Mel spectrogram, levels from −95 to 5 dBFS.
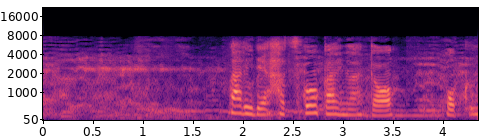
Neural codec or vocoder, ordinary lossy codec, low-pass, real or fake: codec, 16 kHz, 2 kbps, FreqCodec, larger model; none; none; fake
